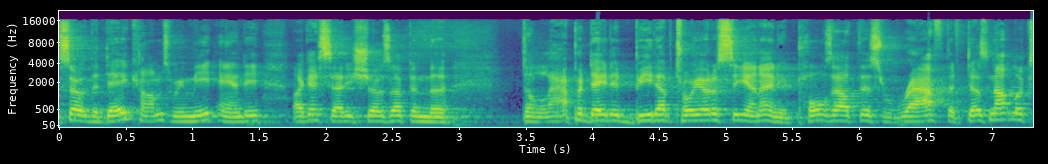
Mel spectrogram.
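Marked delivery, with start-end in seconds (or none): none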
